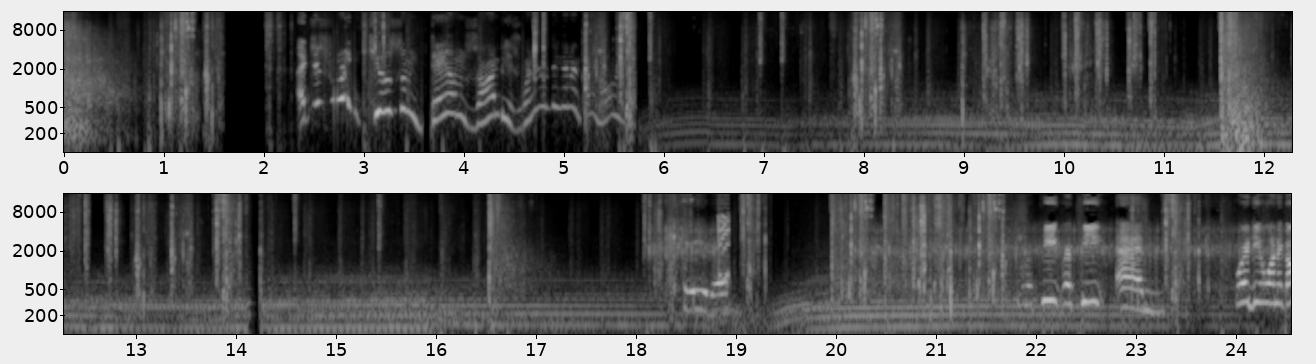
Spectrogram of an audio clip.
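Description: Gunshots crack in quick, sharp bursts.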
